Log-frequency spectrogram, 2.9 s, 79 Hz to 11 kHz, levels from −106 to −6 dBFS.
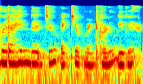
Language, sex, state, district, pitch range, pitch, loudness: Kannada, female, Karnataka, Bangalore, 250-275 Hz, 265 Hz, -14 LUFS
